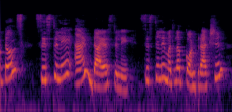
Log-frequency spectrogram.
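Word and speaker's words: systole: कौन से 2 term, सिस्टले एंड डायस्टले। देखो, सिस्टोल और डायस्टोल प्रोनाउंस करते हो, वो गलत प्रोनाउंसिएशन है, उसकी सही प्रोनाउंसिएशन इज सिस्टले एंड डायस्टले।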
